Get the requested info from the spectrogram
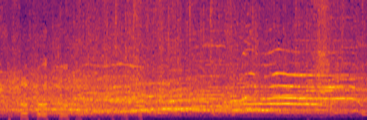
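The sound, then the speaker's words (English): An audience bursts into steady applause mixed with whoops and cheers, a dense wash of clapping with shouted voices rising over it and holding loud throughout. “It's the easy applause lines that really drive you.”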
